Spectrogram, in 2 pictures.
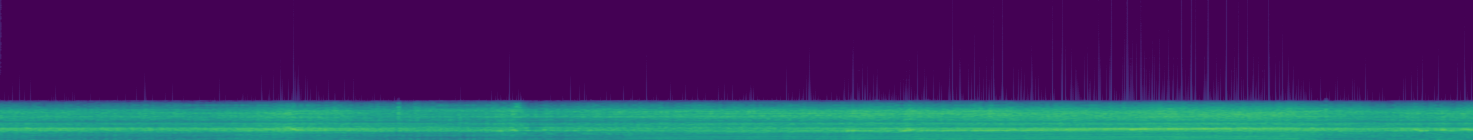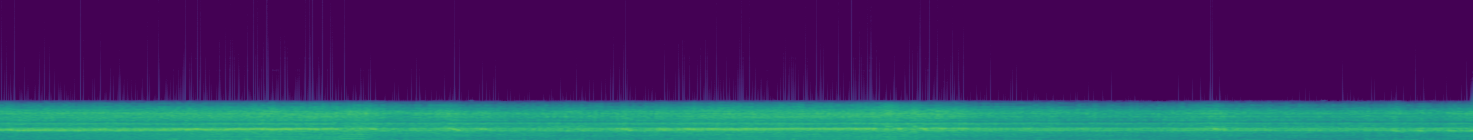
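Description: Motorcycle engine accelerating in several pulls, its pitch climbing and then breaking off as it shifts up through the gears, over a steady high whine and wind noise.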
